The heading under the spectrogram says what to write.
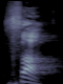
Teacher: जीभ हमारी दांत में टच हो रही है तो ये दंत सा हो गया ये कौन सा सा हो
